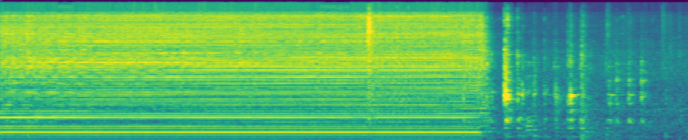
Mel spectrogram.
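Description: Loud, steady buzzing hum for about six seconds that cuts off sharply; the vibration pump is working noisily while it builds pressure.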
